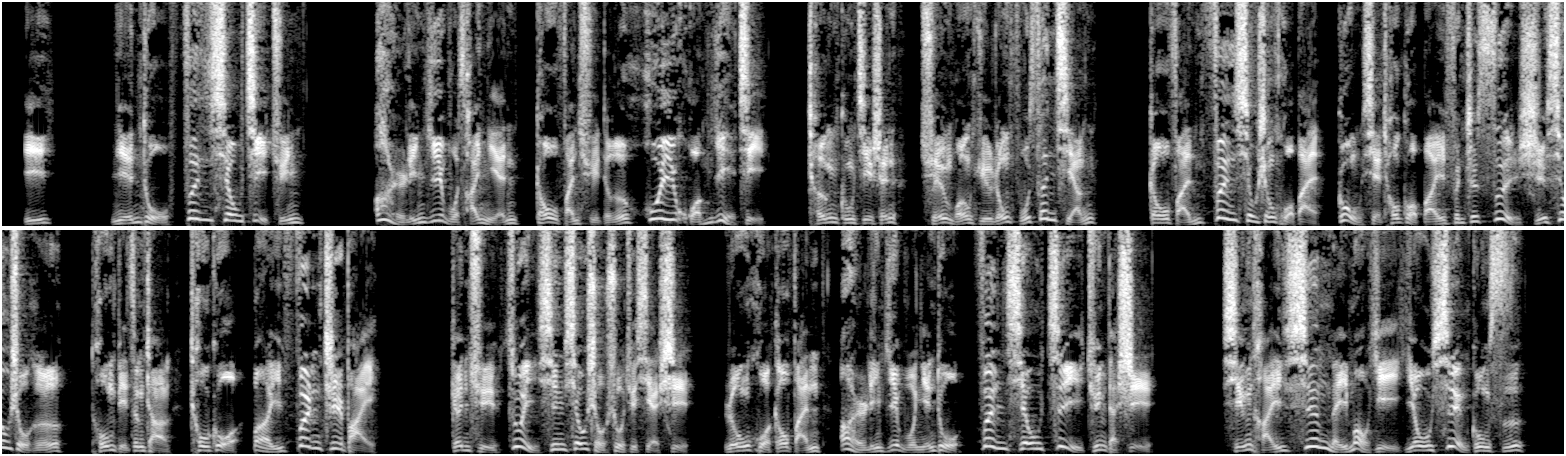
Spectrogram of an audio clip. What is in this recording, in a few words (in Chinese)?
男 颁奖词 年度分销颁奖词; 2015年度分销颁奖词; 高梵2015年度分销颁奖词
